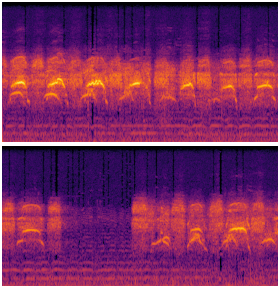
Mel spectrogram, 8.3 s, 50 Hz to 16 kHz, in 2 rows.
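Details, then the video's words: At their nest, a male and female black stork call against a strange stork near the nest tree, 12 July 2023, 11:42 am. Fast arched squealing notes run for five seconds, pause briefly, then resume more softly. "A strange Black Stork disturbs. Male & female are defending"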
